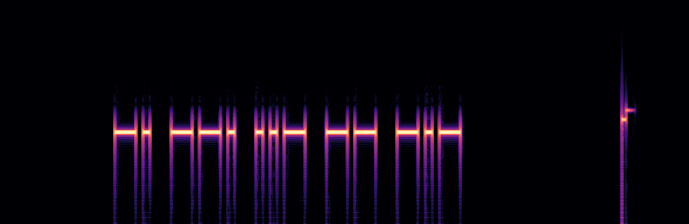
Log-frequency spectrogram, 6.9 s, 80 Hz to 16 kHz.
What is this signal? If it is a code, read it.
Morse code, heard as a keyed tone, about 17 wpm, 700 Hz. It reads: NGUMK
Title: Code Groups - 5 Letters - 17wpm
